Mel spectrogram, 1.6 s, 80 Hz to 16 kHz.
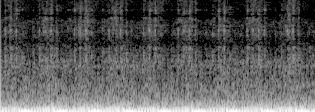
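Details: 2015 Audi Q7 3.0 supercharged V6 with random misfire, fuel pressure reading in the 500s instead of 900–1,000, high-pressure fuel pump suspected: deep idle thump about six times a second, lumpy and uneven; rough idle.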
